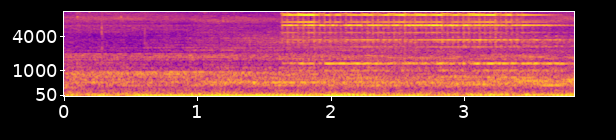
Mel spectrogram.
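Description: A telephone rings steadily inside the video game Control, a continuous electronic ringing tone holding over a dense low rumble of game ambience, with a bright high tone joining partway through.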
